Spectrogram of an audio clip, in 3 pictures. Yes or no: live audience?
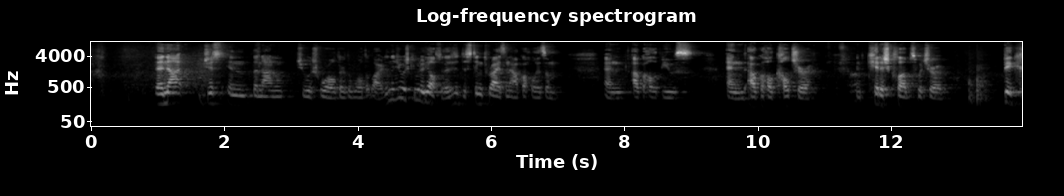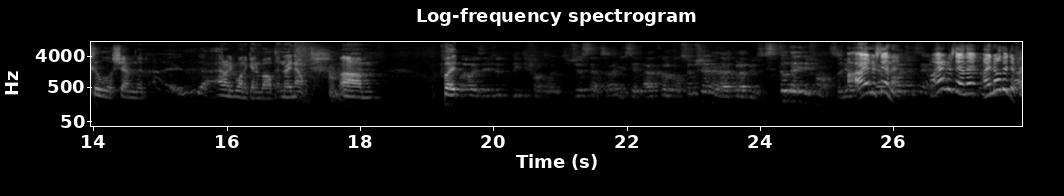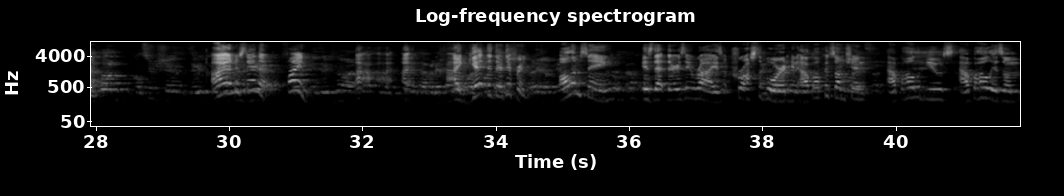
yes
